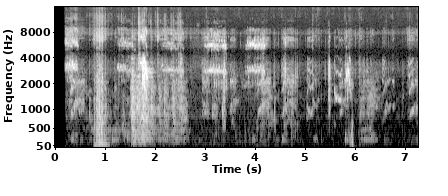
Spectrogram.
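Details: Pet budgerigars chirping indoors: sparse short chirps and brief warbled notes with soft clicks, separated by quiet gaps, and one louder rasping burst near the start.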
